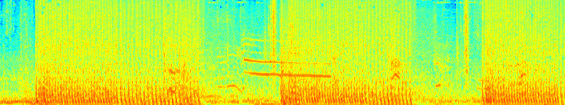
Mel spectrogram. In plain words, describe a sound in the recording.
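Rapid automatic gunfire rattles loudly in bursts.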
